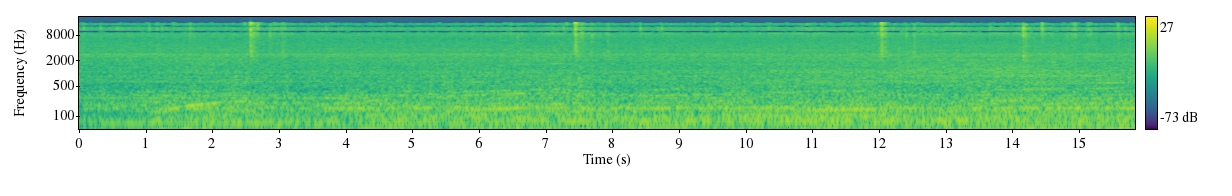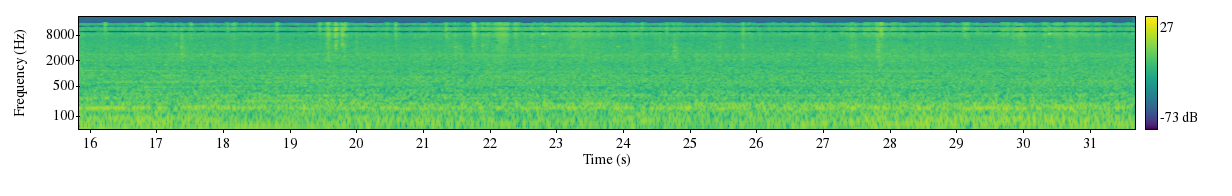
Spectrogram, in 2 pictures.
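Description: City bus engine heard from inside the cabin, pulling away with its pitch rising over the first couple of seconds and growing louder as the bus gathers speed. It then runs steadily with a low hum and road noise.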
